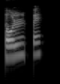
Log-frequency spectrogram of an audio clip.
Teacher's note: cambio de la r por l decir tolpe por torpe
